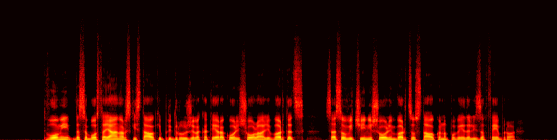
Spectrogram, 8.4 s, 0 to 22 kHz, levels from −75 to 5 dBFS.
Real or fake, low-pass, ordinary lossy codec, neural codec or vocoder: fake; 19.8 kHz; none; autoencoder, 48 kHz, 32 numbers a frame, DAC-VAE, trained on Japanese speech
